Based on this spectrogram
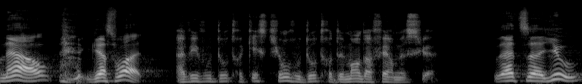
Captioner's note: French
